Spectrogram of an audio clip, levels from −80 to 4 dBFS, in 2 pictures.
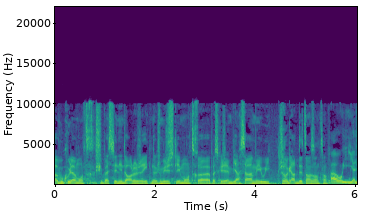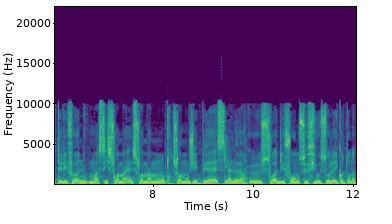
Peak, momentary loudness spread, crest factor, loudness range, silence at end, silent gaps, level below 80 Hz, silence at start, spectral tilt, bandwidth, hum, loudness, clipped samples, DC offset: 0 dBFS; 3 LU; 10 dB; 2 LU; 0 s; none; -24 dBFS; 0 s; -4.5 dB/octave; 11 kHz; none; -11 LUFS; under 0.1%; under 0.1%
